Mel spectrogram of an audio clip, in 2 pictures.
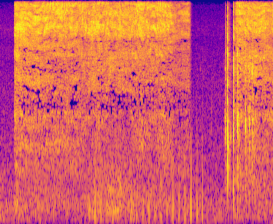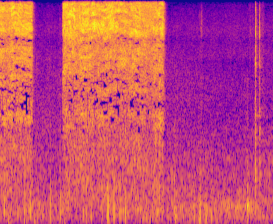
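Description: Aerosol can of high-temperature stove paint spraying in three long bursts: one of about three and a half seconds, then two of about a second and a half and two seconds. A few quick clicks come just before the second burst.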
